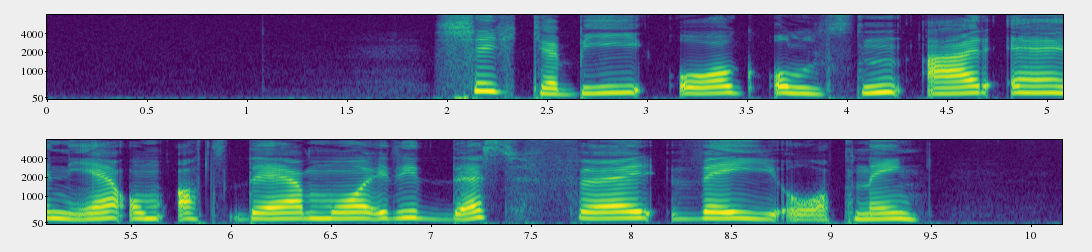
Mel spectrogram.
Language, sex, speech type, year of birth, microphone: Norwegian, female, read, 1982, Sennheiser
